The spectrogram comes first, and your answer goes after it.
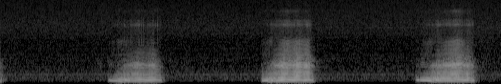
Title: Snoring Dog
